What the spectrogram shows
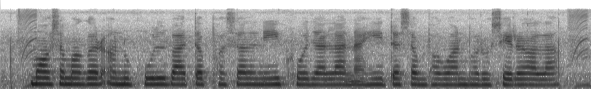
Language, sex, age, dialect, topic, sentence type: Bhojpuri, female, 18-24, Southern / Standard, agriculture, statement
